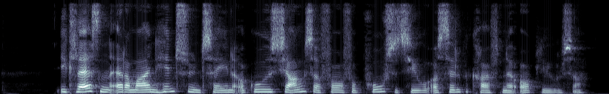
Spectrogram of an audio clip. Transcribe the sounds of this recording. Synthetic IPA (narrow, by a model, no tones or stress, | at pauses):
ʔikʰlæsn̩æɐɾɑ̈mɑ̈ːe̝nɦensy̰ːnsɛɪnəʔɒ̽ɡ̥o̝ːð̞ˠəɕɑ̈ŋsɐfɒ̽æfɔ̰̽ːpʰo̝ːsit͡sʰiʊəʔɒ̽selb̥e̝kʰʁafd̥ənəʔɒ̽b̥le̝̰ːʊl̩sɐ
